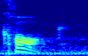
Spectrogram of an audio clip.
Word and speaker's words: Conch: to conch key it's spelled conch but pronounced caulk as in i hope wilbur's engine doesn't conk out right now tomorrow we'll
